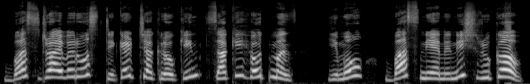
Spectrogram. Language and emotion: Kashmiri, angry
